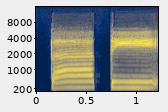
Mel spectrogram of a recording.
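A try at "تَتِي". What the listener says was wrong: Nggak ada yang panjang. Tati. Gitu.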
